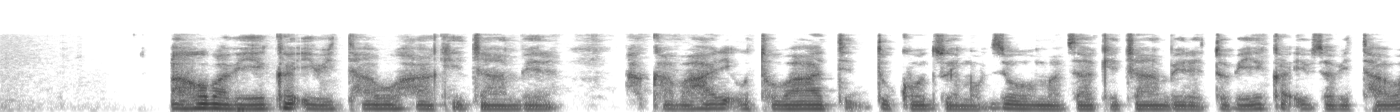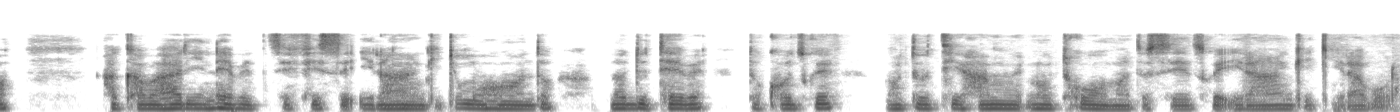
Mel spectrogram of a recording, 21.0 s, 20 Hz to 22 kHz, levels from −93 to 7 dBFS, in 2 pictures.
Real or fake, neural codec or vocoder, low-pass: real; none; 7.2 kHz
